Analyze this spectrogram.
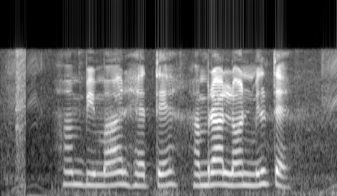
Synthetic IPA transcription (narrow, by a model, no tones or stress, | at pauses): həmbiːmaːɾɦɛt̪ehəmɾaloːnmɪlt̪ẽː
